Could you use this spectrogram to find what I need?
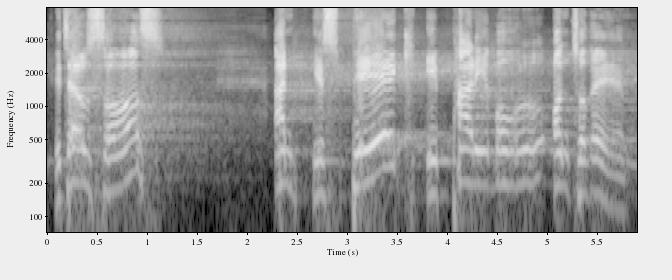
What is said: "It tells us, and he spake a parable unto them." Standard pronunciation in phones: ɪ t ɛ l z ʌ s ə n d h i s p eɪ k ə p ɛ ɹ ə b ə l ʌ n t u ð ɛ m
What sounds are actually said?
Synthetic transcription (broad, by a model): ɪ t ɛ l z ʌ s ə n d h i s p eɪ k ə p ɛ ɹ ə b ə l ʌ n t u ð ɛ m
